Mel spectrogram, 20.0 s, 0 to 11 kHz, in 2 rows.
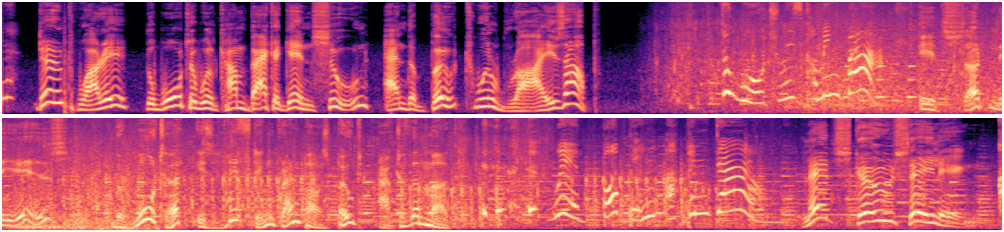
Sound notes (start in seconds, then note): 14.6 chuckles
